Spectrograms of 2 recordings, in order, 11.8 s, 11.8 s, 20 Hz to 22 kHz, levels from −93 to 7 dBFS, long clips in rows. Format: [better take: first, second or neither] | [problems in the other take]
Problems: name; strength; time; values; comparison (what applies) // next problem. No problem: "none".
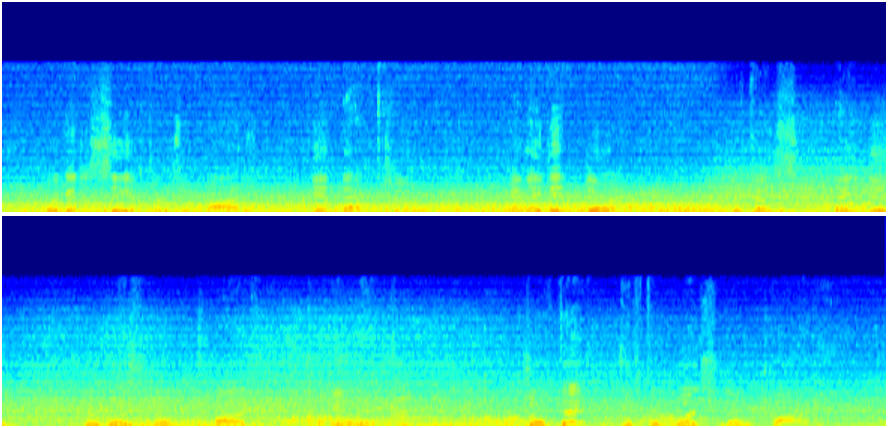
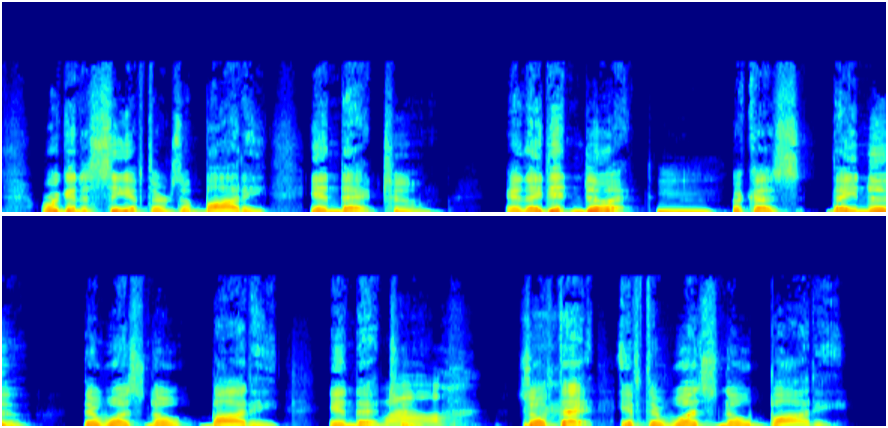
second | wind in the background; very loud; throughout; 3 dB above the speech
